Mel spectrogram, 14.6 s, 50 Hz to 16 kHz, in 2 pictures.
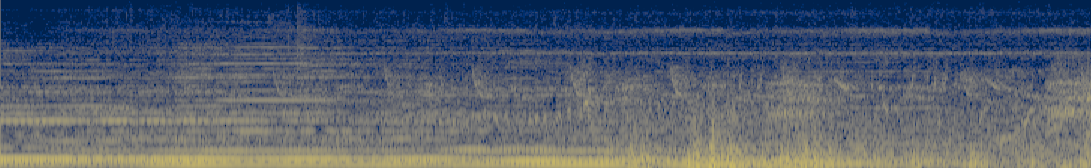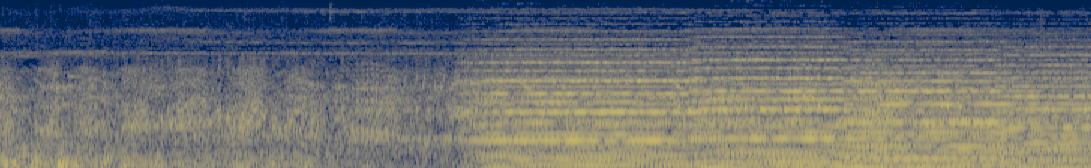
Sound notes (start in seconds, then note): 6.9 sound of forest at night; 10.7 dramatic music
